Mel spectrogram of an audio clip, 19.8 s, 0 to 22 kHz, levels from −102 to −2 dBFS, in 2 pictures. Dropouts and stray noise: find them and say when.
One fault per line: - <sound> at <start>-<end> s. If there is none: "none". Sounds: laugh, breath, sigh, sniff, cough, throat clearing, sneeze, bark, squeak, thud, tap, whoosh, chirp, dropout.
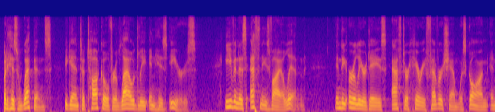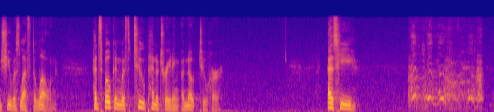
- bark at 18.1-19.6 s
